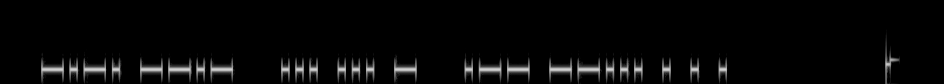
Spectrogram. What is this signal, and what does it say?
Morse code, heard as a keyed tone, about 17 wpm, 700 Hz. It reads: CQ SST W7EEE
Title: K1USN SST QSO Practice - 17wpm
